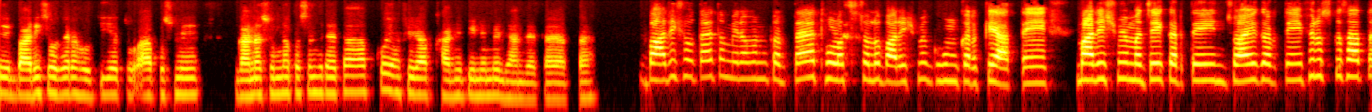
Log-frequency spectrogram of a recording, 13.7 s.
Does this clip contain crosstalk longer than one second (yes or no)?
no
